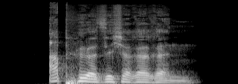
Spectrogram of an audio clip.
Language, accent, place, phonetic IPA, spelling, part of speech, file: German, Germany, Berlin, [ˈaphøːɐ̯ˌzɪçəʁəʁən], abhörsichereren, adjective, De-abhörsichereren.ogg
- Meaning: inflection of abhörsicher: 1. strong genitive masculine/neuter singular comparative degree 2. weak/mixed genitive/dative all-gender singular comparative degree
